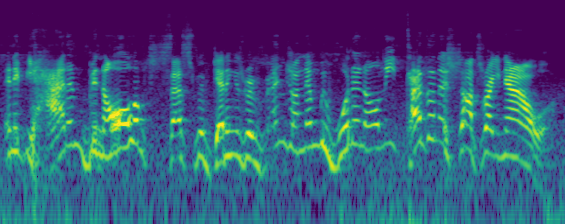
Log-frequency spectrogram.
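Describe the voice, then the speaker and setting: Man voicing a high, whiny, rebellious creature. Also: very animated, normal speed, sharp tone, slight background noise, heavily acted. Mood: indignant. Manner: griping, blustering, worked-up. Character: resentful, whiny fantasy creature rallying a mutiny. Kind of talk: audio drama acting.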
